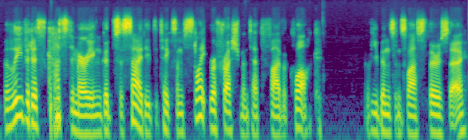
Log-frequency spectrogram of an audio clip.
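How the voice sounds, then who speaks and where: A man's voice: lowish voice, moderate pace, no room sound, close to an everyday voice. A man reading the part of a flippant, idle upper-class bachelor in a stage comedy, with an arch, mock-serious declamatory manner. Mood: breezy, arch.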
